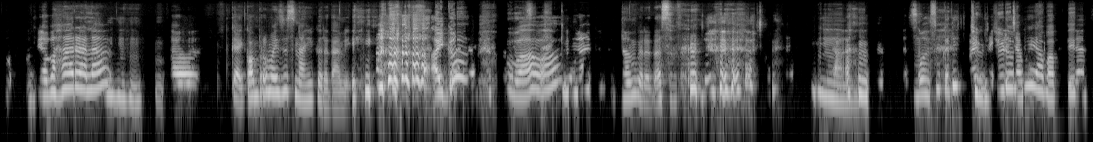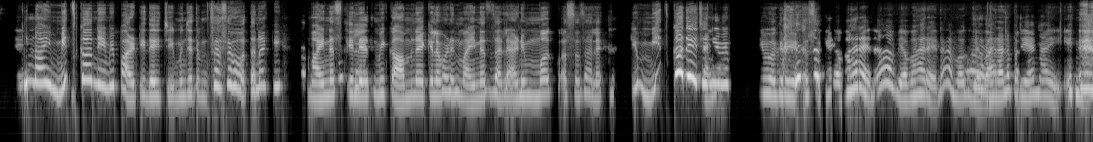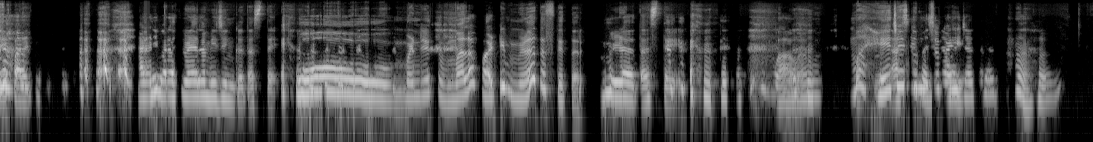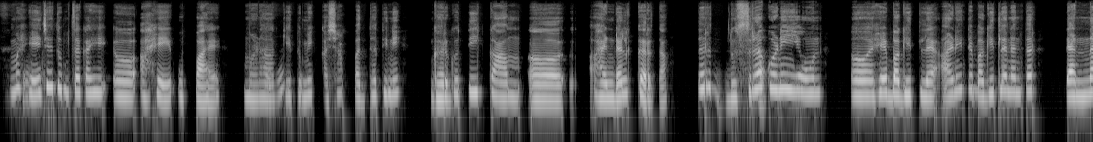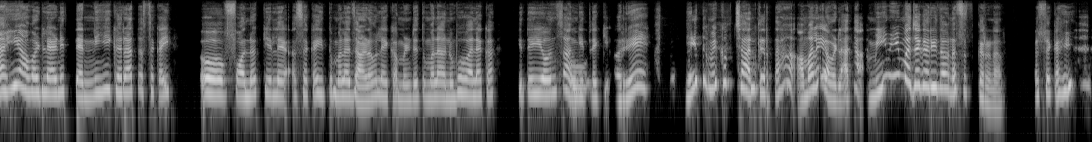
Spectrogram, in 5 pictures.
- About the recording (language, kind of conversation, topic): Marathi, podcast, वेळ वाचवण्यासाठी कोणत्या घरगुती युक्त्या उपयोगी पडतात?
- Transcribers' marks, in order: static; tapping; distorted speech; in English: "कॉम्प्रोमाईज"; laugh; laughing while speaking: "आई गं! वाह, वाह!"; laugh; unintelligible speech; laughing while speaking: "मुद्दाम करत असत"; chuckle; unintelligible speech; chuckle; laugh; other background noise; laugh; laugh; chuckle; laugh; drawn out: "हो"; laugh; chuckle; laugh; laugh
